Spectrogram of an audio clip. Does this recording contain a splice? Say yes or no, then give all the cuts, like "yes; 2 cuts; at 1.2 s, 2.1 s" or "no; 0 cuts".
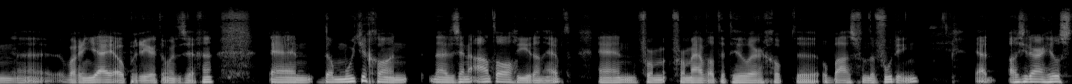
yes; 5 cuts; at 1.6 s, 3.2 s, 5.1 s, 5.9 s, 7.0 s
